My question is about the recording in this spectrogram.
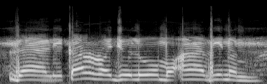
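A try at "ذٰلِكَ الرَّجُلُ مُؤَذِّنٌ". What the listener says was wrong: Naam, muadzinun. Tidak ada yang panjang di situ. Muadzinun.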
